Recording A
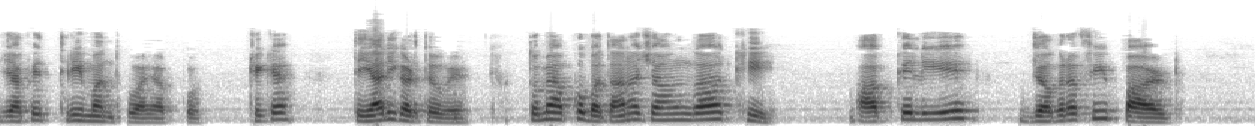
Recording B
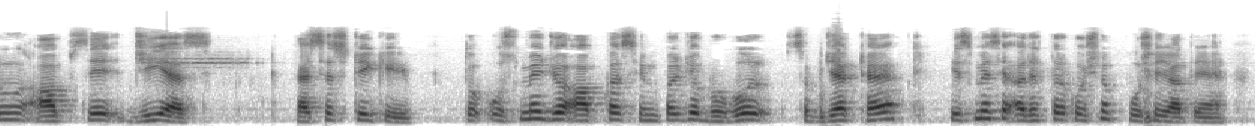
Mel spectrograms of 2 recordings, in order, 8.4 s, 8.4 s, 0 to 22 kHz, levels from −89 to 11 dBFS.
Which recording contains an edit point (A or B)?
A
